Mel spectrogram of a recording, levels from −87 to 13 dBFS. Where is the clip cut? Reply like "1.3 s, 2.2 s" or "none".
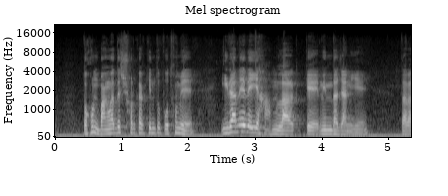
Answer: none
